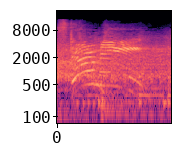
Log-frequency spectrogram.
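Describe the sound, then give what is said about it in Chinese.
A talk show audience cheers and whoops, welcoming the host at the start of the Daming Talk Show, over a dense wash of noise, with several high, rising and falling shouts overlapping throughout. The sound stays loud and steady for under two seconds. “gentlemen，现在是大明脱口秀时间，掌声欢迎我们亲爱的”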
